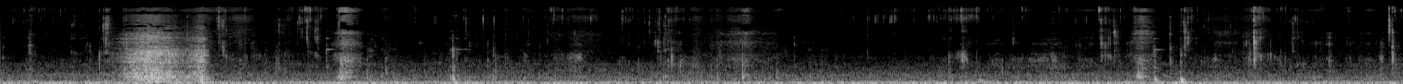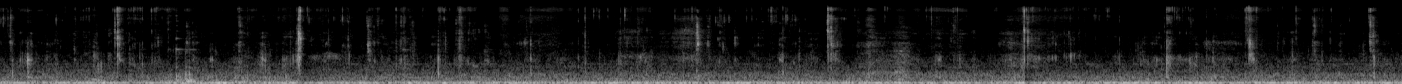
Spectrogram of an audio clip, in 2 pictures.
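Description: Close-miked eating sounds: a person chewing garlic fried rice, ham and egg, with many small wet smacks and clicks of the mouth. There is one louder mouth sound about a second and a half in.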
